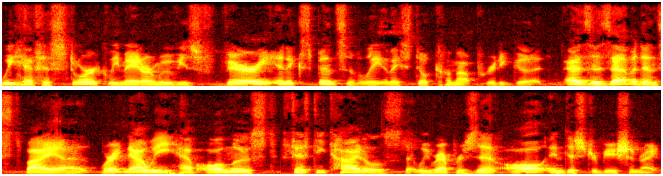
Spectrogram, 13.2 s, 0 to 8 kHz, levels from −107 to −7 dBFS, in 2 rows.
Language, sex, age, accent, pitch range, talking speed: English, male, 50-69, American, 105-130 Hz, 155 wpm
